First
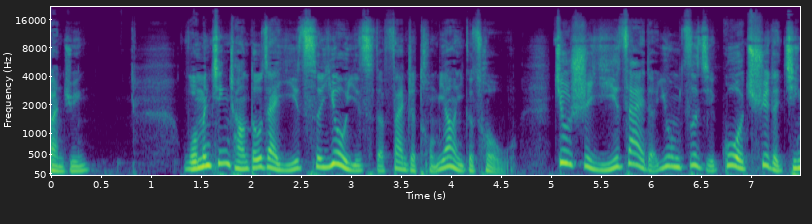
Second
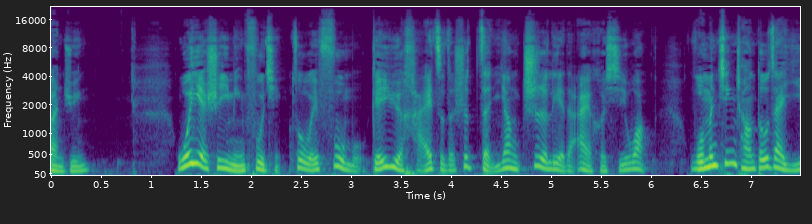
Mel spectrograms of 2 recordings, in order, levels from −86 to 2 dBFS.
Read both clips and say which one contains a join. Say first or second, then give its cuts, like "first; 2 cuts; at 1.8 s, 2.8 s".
second; 3 cuts; at 1.1 s, 2.4 s, 6.2 s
